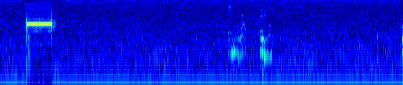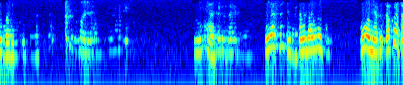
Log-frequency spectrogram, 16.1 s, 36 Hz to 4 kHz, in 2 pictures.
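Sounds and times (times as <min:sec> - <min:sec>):
answering machine electronic beep tone: 0:00.5 - 0:01.1
speech: 0:08.0 - 0:09.0, 0:11.9 - 0:16.1.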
